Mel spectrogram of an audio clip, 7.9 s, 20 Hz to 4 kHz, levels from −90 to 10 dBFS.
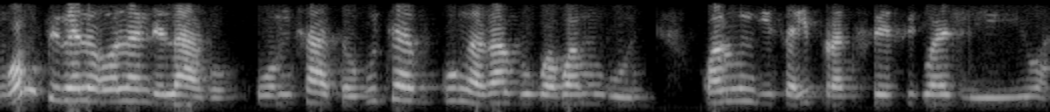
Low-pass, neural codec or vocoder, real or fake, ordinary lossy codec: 3.6 kHz; none; real; none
